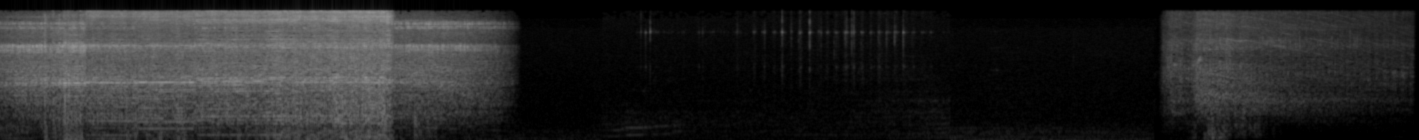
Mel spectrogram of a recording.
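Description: A power tool working metal runs loudly for about four seconds with a steady high whine, then winds down. Faint clicks and handling follow. Near the end another burst starts suddenly and fades away.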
